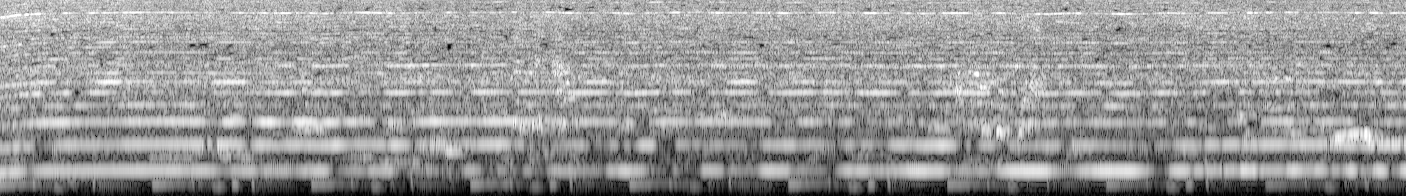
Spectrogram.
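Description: Electric random orbital sander running at a steady, high whine after spinning up right at the start, sanding paint off a wooden frame.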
